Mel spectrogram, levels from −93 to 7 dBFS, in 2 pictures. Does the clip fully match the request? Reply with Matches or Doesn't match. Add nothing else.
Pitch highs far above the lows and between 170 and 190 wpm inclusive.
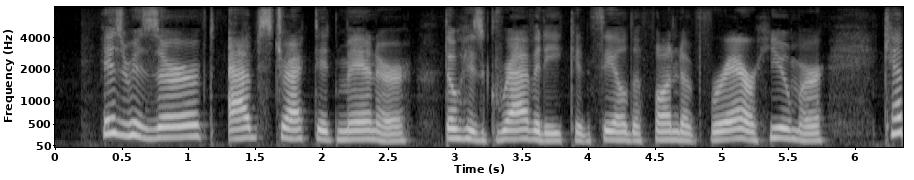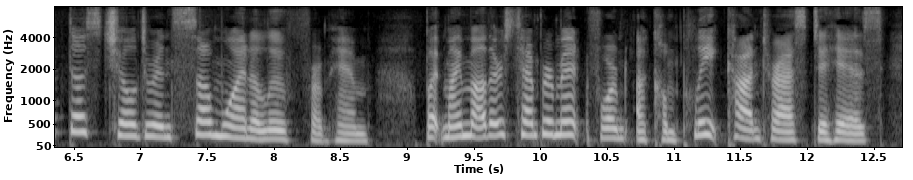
Doesn't match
